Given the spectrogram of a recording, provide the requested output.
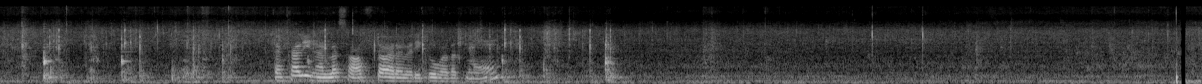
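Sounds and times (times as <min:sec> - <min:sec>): spatula scraping pan: 0:00.0 - 0:03.5, 0:04.1 - 0:06.3
food sizzling in pan: 0:00.0 - 0:12.0.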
